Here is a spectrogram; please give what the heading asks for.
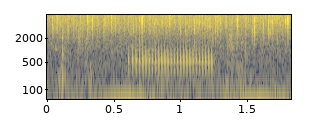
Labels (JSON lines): {"label": "biophony, croak", "recorder": "SoundTrap 500"}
